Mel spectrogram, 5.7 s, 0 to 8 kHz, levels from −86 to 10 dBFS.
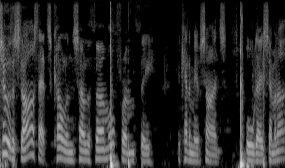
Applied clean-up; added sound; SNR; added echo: classical method Wiener filter.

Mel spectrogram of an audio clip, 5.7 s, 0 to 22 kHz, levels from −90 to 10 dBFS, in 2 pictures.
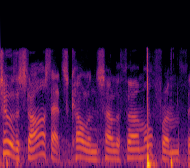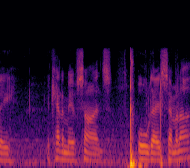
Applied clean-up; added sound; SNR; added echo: none; Thump, thud; -4 dB; none.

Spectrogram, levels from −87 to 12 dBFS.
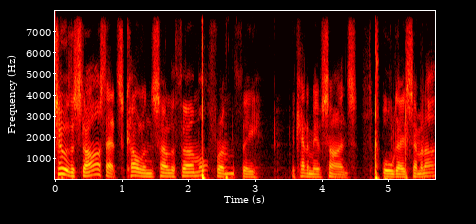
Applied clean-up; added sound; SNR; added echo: neural mask model RNNoise.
